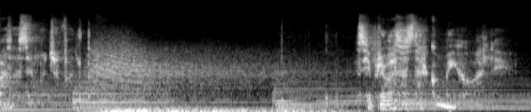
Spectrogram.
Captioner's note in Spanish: Susurra lloroso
